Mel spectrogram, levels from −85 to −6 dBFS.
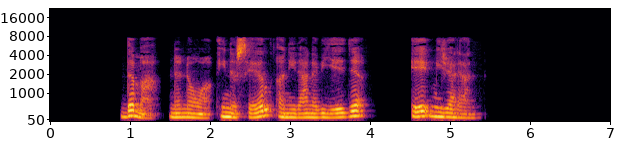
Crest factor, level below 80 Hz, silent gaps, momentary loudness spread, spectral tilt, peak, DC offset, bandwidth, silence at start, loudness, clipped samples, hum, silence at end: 18 dB; -56 dBFS; 4.14-4.50 s; 7 LU; -6 dB/octave; -4 dBFS; under 0.1%; 8.2 kHz; 0.9 s; -19 LUFS; under 0.1%; none; 1.65 s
